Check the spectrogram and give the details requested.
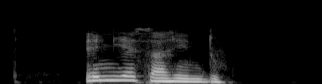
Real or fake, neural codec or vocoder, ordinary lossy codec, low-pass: real; none; AAC, 32 kbps; 5.4 kHz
